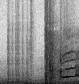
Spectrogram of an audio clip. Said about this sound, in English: Ah, you shot me! It isn't a real bullet. Oh, wait. Yes. Yes, it is. Daddy, I'm bleeding.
